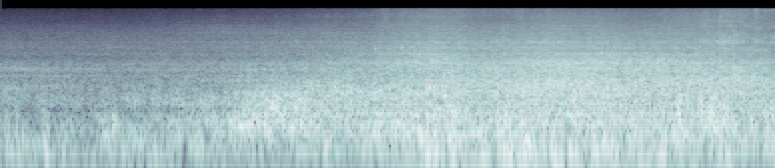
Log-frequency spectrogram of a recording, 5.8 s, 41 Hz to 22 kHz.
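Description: East Midlands Railway Class 170 Turbostar diesel multiple unit passing close by over a level crossing. Its engine and wheels on the rails grow louder over the first few seconds, then hold at a steady level as the carriages go past.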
